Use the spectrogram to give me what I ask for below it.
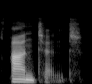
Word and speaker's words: content: Content is an adjective, Mhm. content is a noun. Start with that right there. You can really take this one to the bank. Two syllables, stress the first one, you have a noun. Stress the second, you have a verb or an adjective.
